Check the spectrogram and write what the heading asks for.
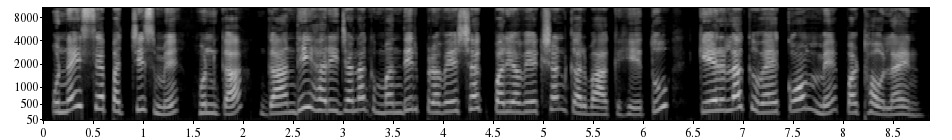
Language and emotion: Maithili, neutral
